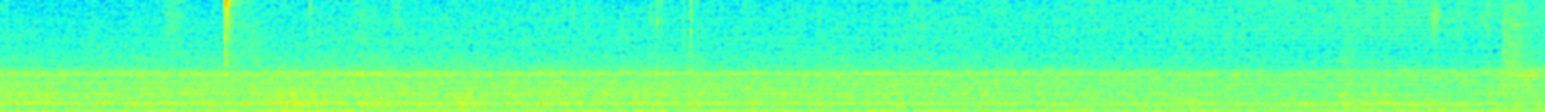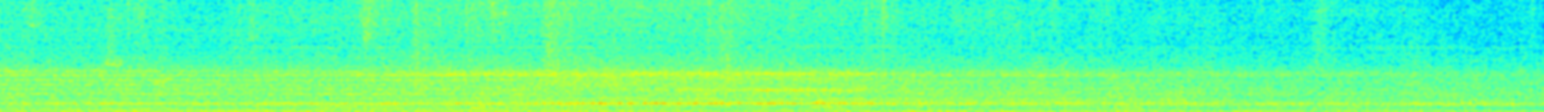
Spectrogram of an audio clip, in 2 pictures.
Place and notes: Hackescher Markt S-Bahn Stop
Berlin, Germany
